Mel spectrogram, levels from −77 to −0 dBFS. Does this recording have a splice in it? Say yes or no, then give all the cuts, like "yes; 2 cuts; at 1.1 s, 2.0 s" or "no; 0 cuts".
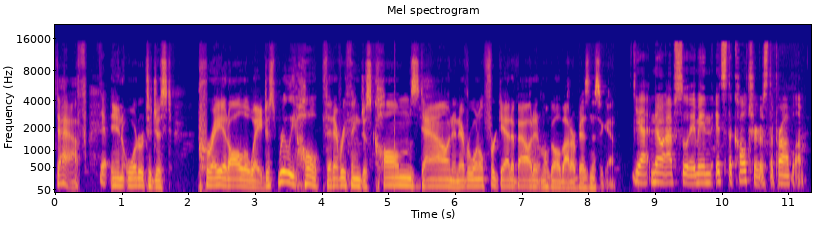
no; 0 cuts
